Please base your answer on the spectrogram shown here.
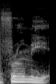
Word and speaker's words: Fromme: Lynette Fromme, and Fromme is the correct pronunciation, according to Lynette herself, had been kicked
